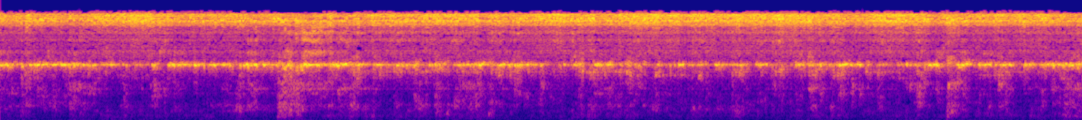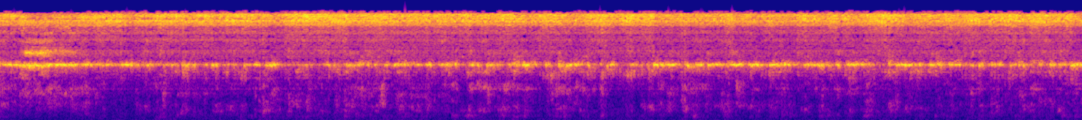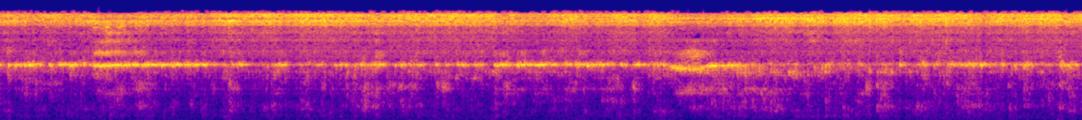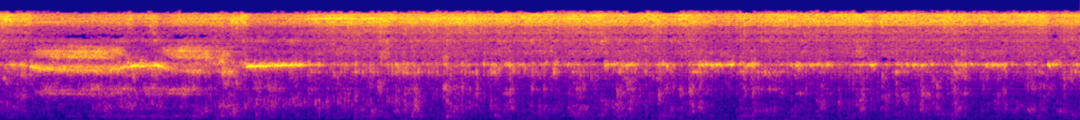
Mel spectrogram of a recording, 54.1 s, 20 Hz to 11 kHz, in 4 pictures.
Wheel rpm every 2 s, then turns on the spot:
240, 230, 230, 230, 230, 230, 230, 230, 230, 240, 230, 230, 230, 230, 230, 230, 230, 230, 230, 230, 220, 220, 230, 230, 230, 230, 230.
none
